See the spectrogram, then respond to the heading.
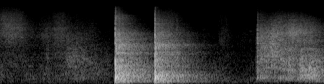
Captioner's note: knock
